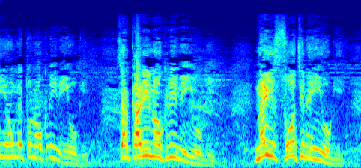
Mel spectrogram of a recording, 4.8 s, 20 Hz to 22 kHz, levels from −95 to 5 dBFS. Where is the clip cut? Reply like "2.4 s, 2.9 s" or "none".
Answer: none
